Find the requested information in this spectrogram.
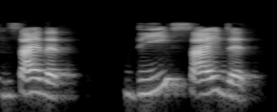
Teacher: Decided. Stress on the second syllable.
